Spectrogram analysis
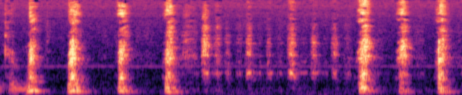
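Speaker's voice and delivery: barking dog noises, rah rah. Retold or imitated. Psychic reader voices a dog barking camera. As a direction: bark it out like a dog. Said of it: "this dog going".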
